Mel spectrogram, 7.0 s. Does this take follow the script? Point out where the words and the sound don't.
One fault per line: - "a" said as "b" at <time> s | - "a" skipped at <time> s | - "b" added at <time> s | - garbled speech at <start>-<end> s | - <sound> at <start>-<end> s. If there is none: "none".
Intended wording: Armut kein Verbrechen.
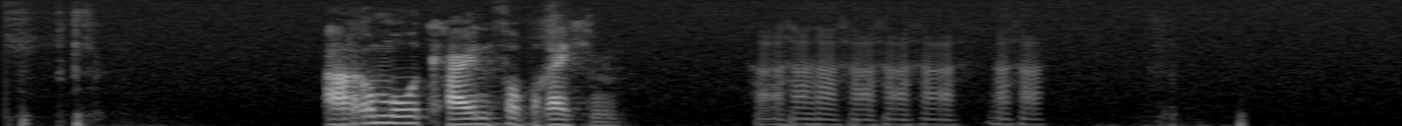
- laugh at 3.7-5.3 s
